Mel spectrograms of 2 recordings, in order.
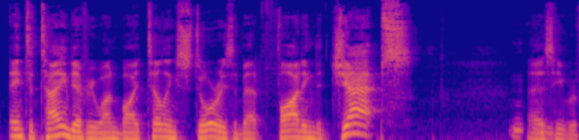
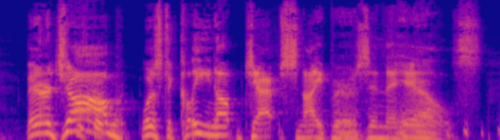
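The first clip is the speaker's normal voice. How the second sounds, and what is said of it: Imitates another person's voice. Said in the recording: “What's that accent? I'm going for Marshall here.”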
